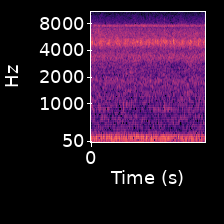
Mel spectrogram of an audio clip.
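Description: Steady outdoor background noise: a low rumble underneath and a constant high-pitched hiss, with no distinct events.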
